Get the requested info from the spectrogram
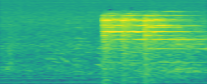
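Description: Boxing ring bell struck about a second in and left ringing, a cluster of high metallic tones that hangs on with little decay.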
